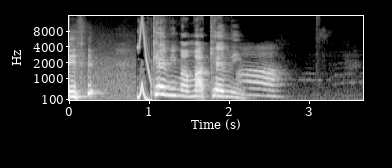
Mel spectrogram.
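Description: Two women laugh together.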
